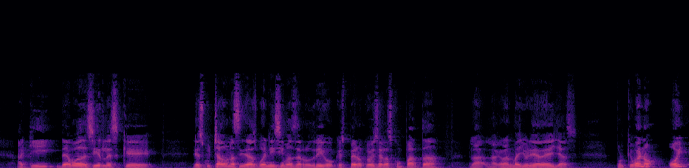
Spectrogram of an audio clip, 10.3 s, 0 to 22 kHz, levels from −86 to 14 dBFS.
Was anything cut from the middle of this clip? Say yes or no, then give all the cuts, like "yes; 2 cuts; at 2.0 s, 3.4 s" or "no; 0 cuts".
no; 0 cuts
